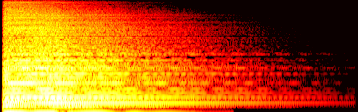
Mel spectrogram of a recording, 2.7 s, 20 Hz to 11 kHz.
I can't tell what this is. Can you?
music game, dun 3
Music created in Garage Band for games. A dun-like sound, useful for star ranks (1, 2, 3, 4, 5!)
